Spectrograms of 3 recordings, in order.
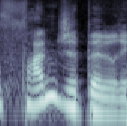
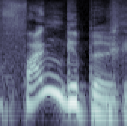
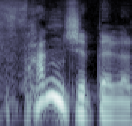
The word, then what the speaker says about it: Fungible: Der erste Hinweis ist, ich gebe dir den Punkt alleine, weil du Fungible richtig ausgesprochen hast, während ich vor zwei Wochen noch Fungible gesagt habe. Ich habe gerade hektisch nebenbei gegoogelt. Natürlich hatte ich wieder Unrecht. Natürlich heißt das Wort Fungible und nicht Fungible.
